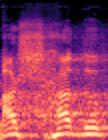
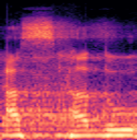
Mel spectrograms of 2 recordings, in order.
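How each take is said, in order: First: The word has an 'sh' sound before 'hadu'. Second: The word has an 's' sound before 'hadu'. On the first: The speaker calls it right. "আশহাদু কইতে না পাইরা" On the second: The speaker calls it wrong. "সিন উচ্চারণ করে"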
